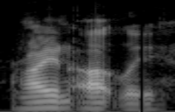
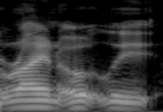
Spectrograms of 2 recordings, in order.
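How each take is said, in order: First: The surname's first vowel sounds like 'ot'. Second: The surname's first vowel sounds like 'oat'. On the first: The speaker calls it right. "Sounds better" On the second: The speaker calls it wrong. "is my am I saying it wrong?"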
